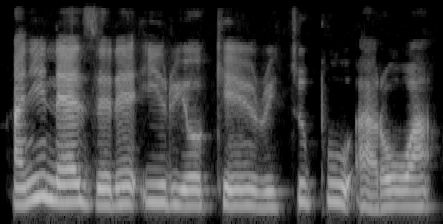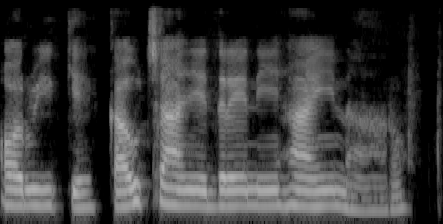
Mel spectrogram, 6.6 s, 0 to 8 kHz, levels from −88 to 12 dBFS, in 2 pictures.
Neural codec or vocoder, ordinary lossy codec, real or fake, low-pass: none; AAC, 48 kbps; real; 7.2 kHz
